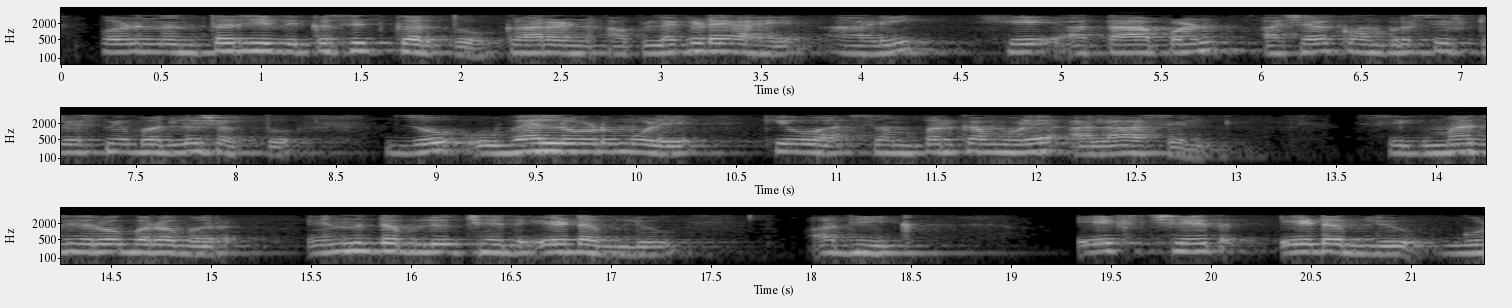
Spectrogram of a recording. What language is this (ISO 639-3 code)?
mar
